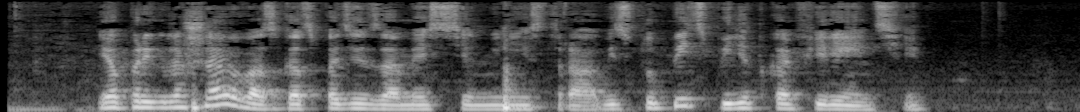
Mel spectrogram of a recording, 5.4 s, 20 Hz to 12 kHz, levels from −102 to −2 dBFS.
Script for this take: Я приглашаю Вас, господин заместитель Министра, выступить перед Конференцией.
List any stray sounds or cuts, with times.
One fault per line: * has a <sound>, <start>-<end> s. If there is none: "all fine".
all fine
